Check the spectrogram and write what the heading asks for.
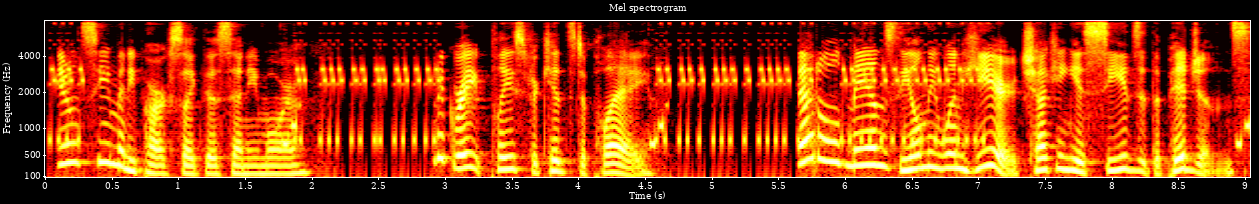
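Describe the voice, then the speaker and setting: A woman reading the inner thoughts of a young male lawyer in a calm, wry way. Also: fairly high pitch, moderate pace, background noise. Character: young male defense lawyer musing to himself. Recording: game music behind.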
